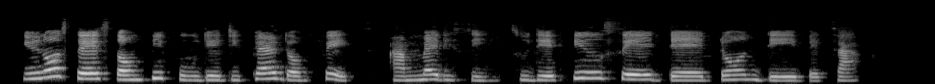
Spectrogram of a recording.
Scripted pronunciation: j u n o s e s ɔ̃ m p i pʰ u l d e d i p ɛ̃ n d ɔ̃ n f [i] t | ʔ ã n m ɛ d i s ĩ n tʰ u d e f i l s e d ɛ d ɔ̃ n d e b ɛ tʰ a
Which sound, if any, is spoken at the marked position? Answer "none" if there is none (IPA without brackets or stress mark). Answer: e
